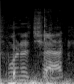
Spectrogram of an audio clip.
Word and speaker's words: Hornacek: Yeah, so are you Hornacek or Hornacek? It's Hornachak. That's what I thought.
